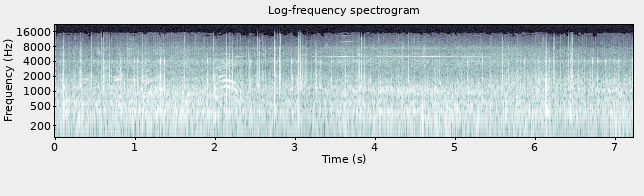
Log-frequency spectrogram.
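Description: Small hard wheels rumble and clack steadily over paving.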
